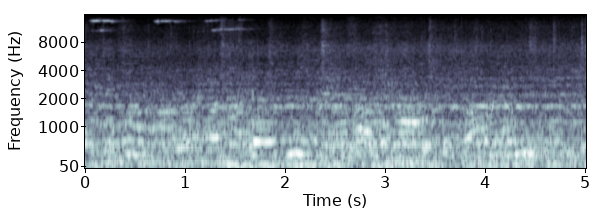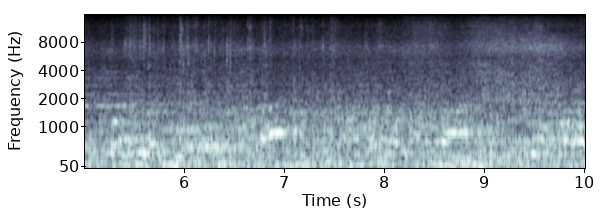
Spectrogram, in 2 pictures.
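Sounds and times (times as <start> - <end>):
low vehicle hum: 0.0 - 10.0
voices: 0.0 - 10.0.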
